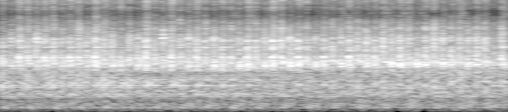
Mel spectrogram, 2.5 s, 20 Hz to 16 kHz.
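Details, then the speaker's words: Shibaura P17F 17 hp Japanese diesel mini tractor, 747 hours, glow plugs preheated, cool outdoors, idling after start: even steady clatter, no odd knocks, misses or extra noise; engine running smoothly and normally. "Отлично Отлично работает двигатель ровно четко без лишних Шумов каких-то"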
